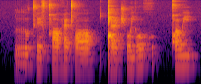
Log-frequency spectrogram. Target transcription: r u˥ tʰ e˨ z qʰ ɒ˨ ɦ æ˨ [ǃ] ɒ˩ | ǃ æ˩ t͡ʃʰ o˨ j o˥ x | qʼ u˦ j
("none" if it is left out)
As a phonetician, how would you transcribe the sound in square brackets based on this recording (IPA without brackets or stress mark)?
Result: tʰ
